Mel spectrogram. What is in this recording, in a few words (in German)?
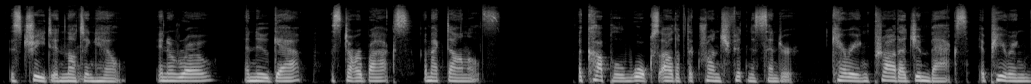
uk englisch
